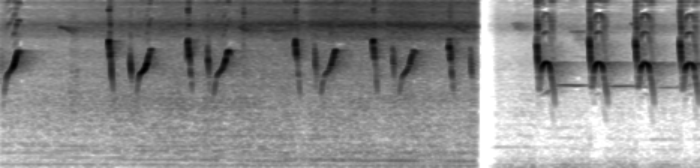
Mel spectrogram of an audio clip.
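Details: Gacor song of a bar-winged prinia: quick bright downward-sweeping notes in an uneven run, a brief silence, then a denser burst of piercing chips joined by a flat thin whistle.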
